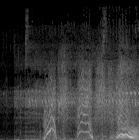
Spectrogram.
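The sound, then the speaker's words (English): Zipping up the side zipper of a sleeping bag: three fairly faint zip strokes, each a short rasping sweep, spaced out over a couple of seconds. “peers inside the sleeping bag, then gets in and zips up the side.”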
